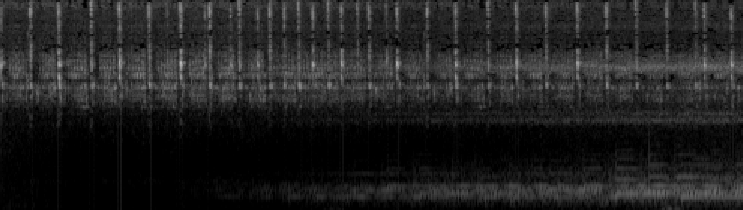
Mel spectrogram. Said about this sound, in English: In my opinion, the sound of a chorus of crickets is rivaled only by ocean waves or wind through aspen trees. There are a number of reasons they do this. It's the males who do this.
